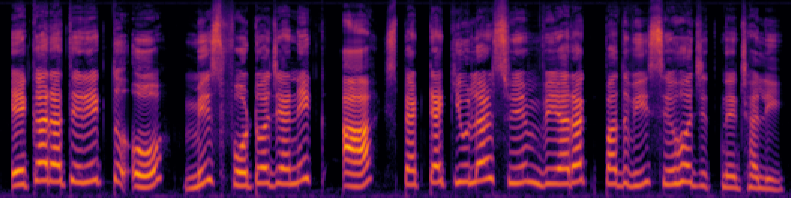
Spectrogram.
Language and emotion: Maithili, neutral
